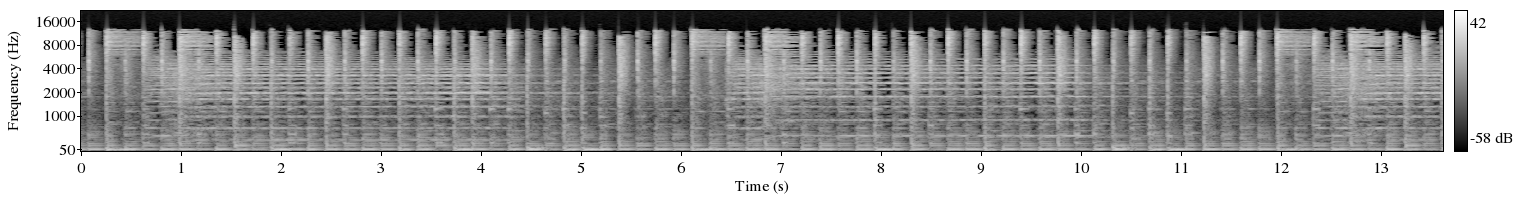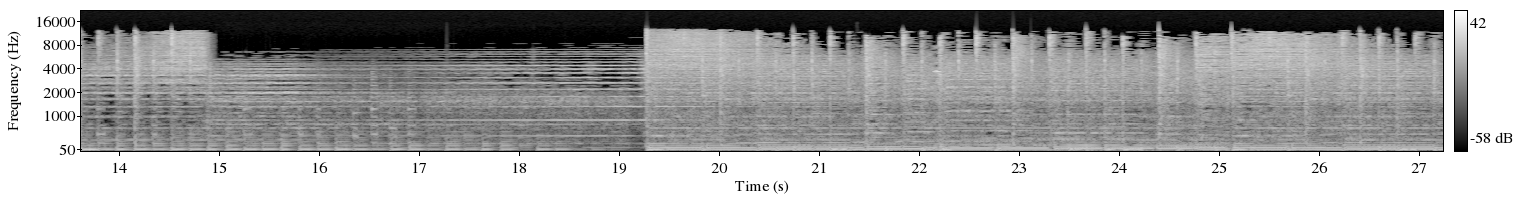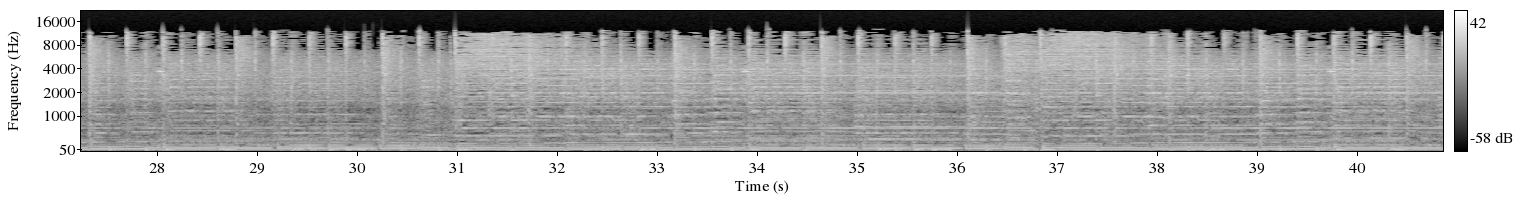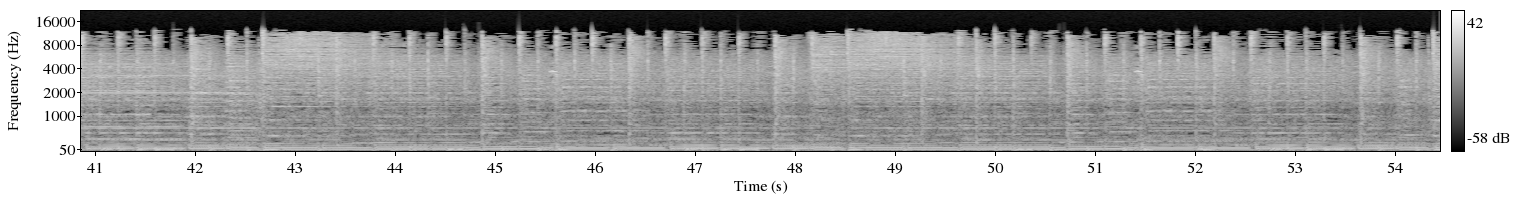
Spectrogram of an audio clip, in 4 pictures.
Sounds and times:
Music: 0.0 - 54.4.

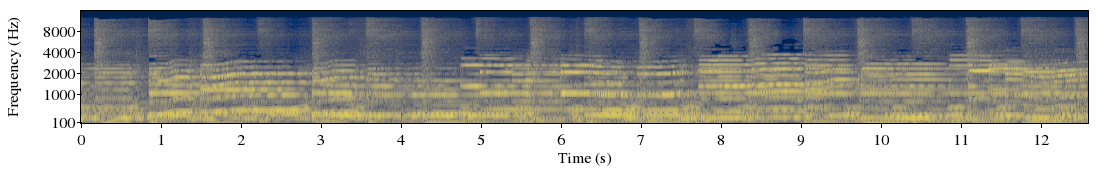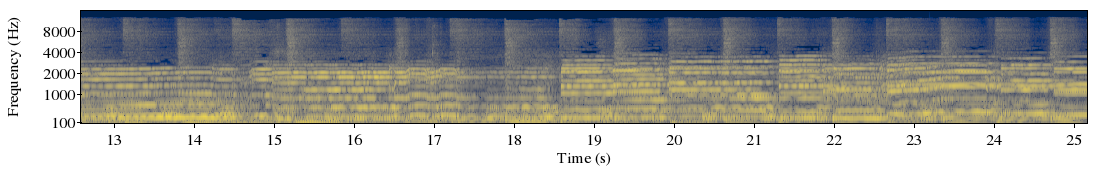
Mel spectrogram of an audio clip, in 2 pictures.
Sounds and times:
Strum: 0.0 - 25.1.

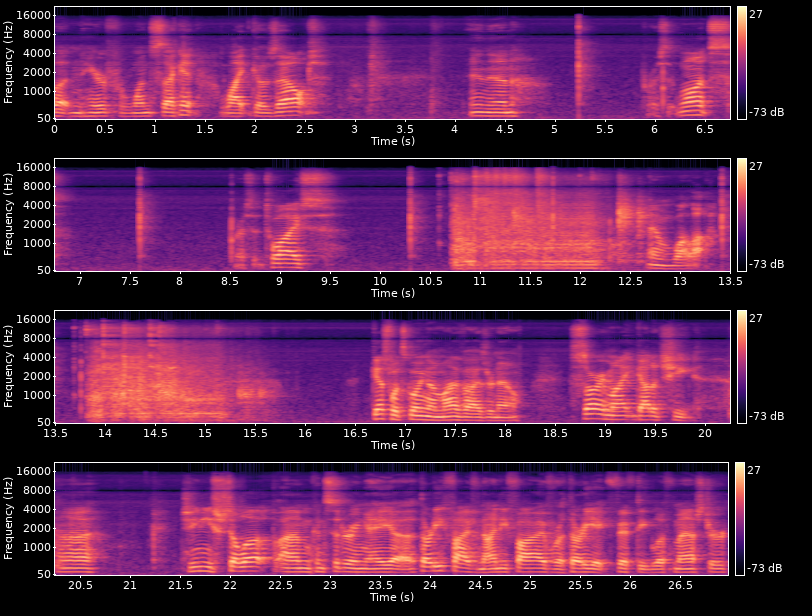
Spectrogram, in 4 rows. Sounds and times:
Speech: 0.0 - 2.8, 4.2 - 4.8, 5.9 - 7.0, 8.5 - 9.7, 12.6 - 13.4, 16.7 - 20.8, 21.5 - 26.9.

